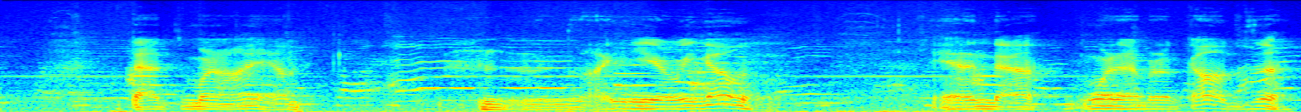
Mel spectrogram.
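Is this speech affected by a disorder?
Yes: ALS; affects speech and breathing.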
